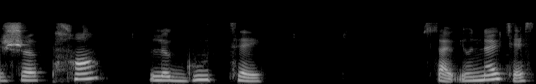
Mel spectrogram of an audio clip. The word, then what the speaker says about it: prends: To say I have a snack, we say je prends le goûter. So you'll notice that with the je is fine. With prends, you don't pronounce the D and the S.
